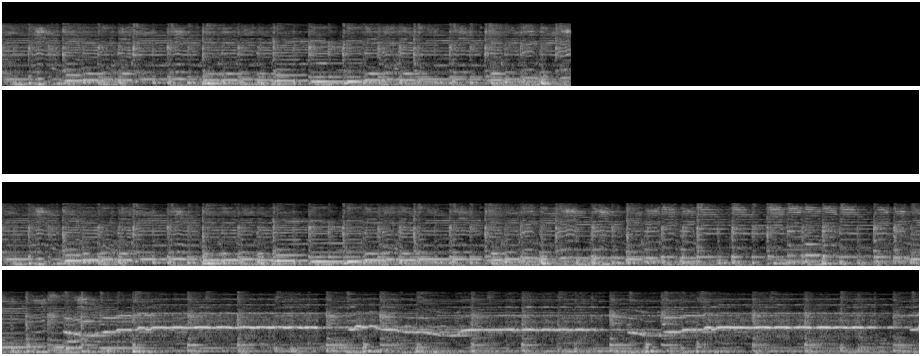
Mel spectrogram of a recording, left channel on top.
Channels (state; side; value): drops out; left; at 5.7 s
